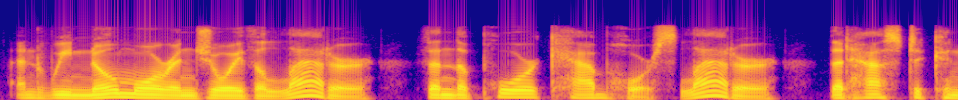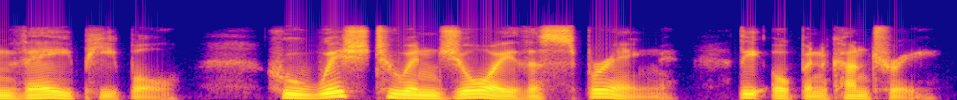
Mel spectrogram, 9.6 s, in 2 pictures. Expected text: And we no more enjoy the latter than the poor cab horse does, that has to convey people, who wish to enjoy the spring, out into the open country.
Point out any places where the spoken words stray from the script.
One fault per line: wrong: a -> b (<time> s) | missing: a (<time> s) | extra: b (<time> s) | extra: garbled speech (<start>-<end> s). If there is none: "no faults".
wrong: does -> latter (3.4 s)
missing: out into (8.2 s)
